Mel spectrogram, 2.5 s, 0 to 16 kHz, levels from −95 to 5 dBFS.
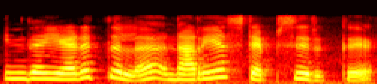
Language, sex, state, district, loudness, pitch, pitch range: Tamil, female, Tamil Nadu, Nilgiris, -15 LUFS, 260 Hz, 240-285 Hz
